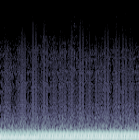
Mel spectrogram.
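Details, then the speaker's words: Dodge Journey restarted after sitting a few minutes, following an unexplained odd noise on the first start: a steady, even idle with a smooth hum and no knocks, sounding normal now. "guys, I don't know what that. It sounds normal now."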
